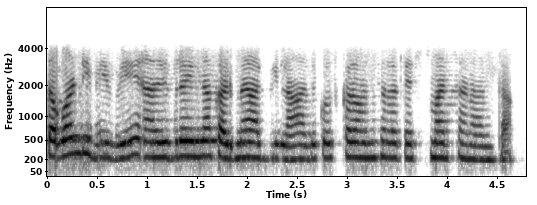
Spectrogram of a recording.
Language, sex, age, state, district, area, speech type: Kannada, female, 18-30, Karnataka, Hassan, rural, conversation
